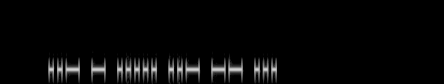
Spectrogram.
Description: Morse code, heard as a keyed tone, about 28 wpm, 700 Hz. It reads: UT5UMS
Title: DXCC-100 Call Signs - 6 Characters - 28wpm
